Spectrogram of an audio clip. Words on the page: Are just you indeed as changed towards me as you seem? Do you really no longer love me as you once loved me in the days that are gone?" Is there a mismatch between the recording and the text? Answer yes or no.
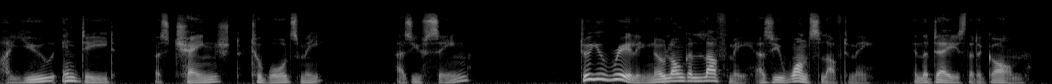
yes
